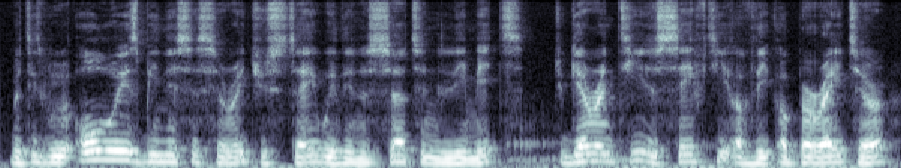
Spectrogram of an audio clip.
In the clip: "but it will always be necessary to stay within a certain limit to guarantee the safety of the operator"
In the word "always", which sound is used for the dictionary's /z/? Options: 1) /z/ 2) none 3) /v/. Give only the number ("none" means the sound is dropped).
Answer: 1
